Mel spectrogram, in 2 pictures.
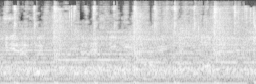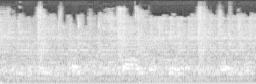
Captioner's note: crowd noise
